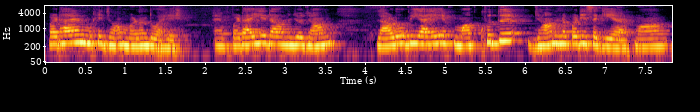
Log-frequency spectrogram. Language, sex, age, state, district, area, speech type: Sindhi, female, 60+, Maharashtra, Thane, urban, spontaneous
